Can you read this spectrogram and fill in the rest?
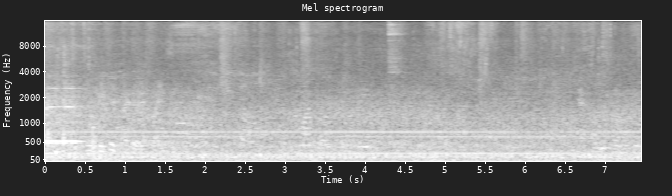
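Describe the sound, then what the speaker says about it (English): A Hong Kong MTR Island Line M-Train rumbles low and steady as it pulls out of the station, with a faint whine and muffled background voices. "let's wait for train to depart here"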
